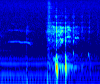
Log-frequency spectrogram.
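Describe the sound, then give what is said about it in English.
A male pet cat named Quiet Riot lets out a short meow that breaks into two quick pulses, heard against a faint steady background hum with no talking. “Hey, kitty, thank you for that. You're a good boy, Quiet Riot.”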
